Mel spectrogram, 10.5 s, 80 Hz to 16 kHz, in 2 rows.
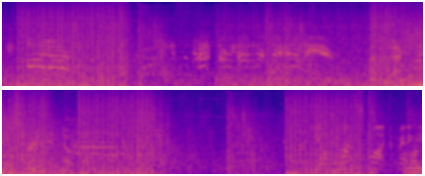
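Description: Rapid bursts of rifle and machine-gun fire crackle through a Company of Heroes battle at a V2 base, volleys overlapping with explosions and shouted soldier voices throughout.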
